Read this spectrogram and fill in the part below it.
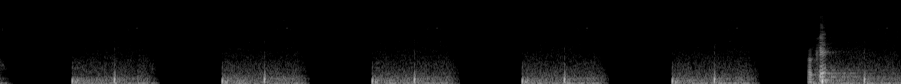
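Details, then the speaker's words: Normal heart sounds heard at the apex in a teaching recording: regular paired S1 and S2, with the first heart sound louder than the second. "so now listen to the normal first and second heart sounds at fex and Bas just concentrate that the first heart sound is louder here compared to the second heart s"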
